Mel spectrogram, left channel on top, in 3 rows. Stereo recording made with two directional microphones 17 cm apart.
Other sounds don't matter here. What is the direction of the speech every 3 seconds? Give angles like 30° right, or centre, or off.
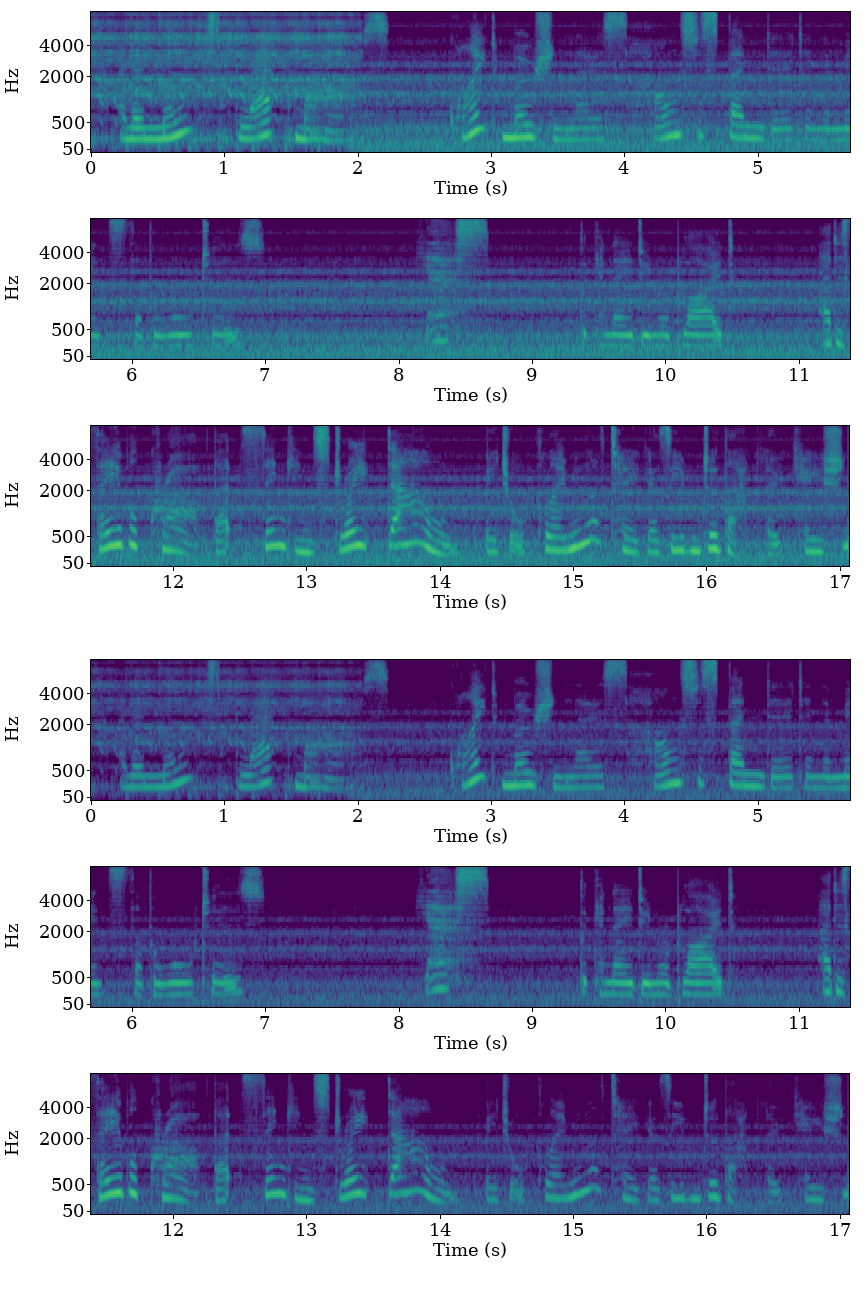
40° left, 10° left, 10° right, 10° left, 40° left, 60° left.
